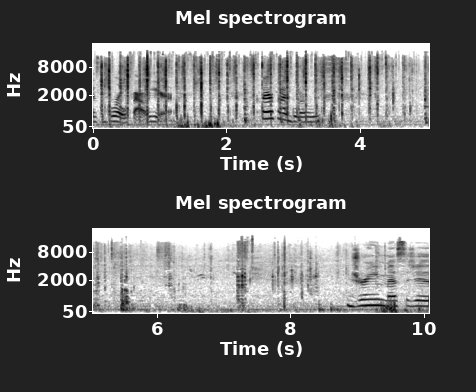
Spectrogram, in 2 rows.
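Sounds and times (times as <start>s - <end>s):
cards being shuffled: 0.0s - 5.4s.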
